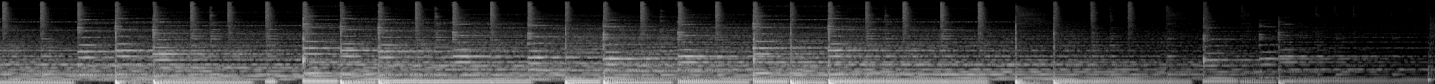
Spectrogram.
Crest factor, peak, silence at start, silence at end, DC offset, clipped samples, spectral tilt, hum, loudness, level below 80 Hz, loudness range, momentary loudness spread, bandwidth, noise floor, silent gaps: 18 dB; 0 dBFS; 0 s; 0.05 s; under 0.1%; under 0.1%; -6 dB/octave; none; -19 LUFS; -24 dBFS; 9 LU; 15 LU; over 20 kHz; -43 dBFS; none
